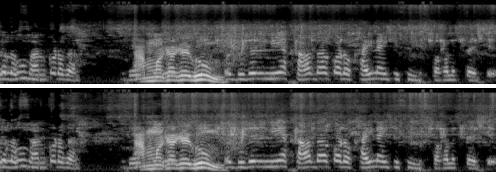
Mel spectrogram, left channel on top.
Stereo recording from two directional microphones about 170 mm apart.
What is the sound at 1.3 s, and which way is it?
Speech, 30° left (ahead or behind).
